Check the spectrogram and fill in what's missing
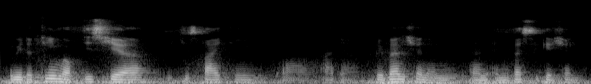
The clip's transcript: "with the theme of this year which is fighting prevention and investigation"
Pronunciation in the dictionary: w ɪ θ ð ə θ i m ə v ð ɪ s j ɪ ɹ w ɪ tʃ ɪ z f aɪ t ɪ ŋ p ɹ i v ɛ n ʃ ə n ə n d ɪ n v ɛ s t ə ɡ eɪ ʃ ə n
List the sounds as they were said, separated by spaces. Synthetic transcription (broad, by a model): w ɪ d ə t i m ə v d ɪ s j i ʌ w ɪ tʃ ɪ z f aɪ t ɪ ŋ p ɹ i v ɛ n ʃ ə n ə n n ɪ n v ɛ s t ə ɡ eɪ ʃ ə n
